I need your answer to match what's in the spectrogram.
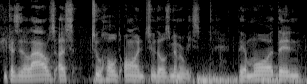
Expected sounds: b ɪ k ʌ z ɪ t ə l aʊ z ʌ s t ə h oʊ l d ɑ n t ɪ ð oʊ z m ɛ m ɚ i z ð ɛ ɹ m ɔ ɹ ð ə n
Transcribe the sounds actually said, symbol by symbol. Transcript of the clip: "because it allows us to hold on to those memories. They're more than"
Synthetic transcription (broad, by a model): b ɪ k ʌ z ɪ t ə l aʊ z ʌ s t ə h oʊ l d n t ɪ ð oʊ z m ɛ m ɚ i z ð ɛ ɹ m ɔ ɹ ð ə n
